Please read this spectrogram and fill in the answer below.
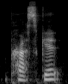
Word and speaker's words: Prescott: I do like Prescott Prescuit. Oh my god. I remember when I first went there, I got Oh, every Prescuit local was yelling at me in my comments for saying it wrong the entire video.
